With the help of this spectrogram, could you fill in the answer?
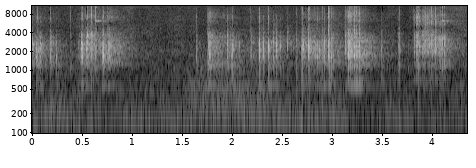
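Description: Fingernails tap a hollow, clear acrylic light-up LED snowman figure with a red scarf as it is held. Short bursts of quick, bright plastic clicks and ticks come in clusters with brief pauses between them. Each tap has little low end and a very short ring centered around 2.2 kHz.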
